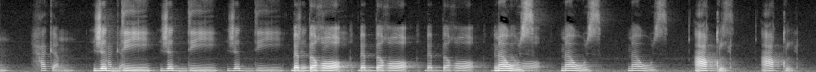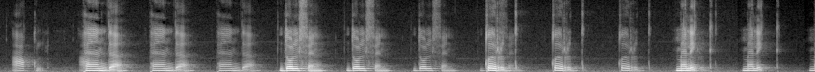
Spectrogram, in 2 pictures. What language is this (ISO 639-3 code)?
ara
